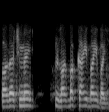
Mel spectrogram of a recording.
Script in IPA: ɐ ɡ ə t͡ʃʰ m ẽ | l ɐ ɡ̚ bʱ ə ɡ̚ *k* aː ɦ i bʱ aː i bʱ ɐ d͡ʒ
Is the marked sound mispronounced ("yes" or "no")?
no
